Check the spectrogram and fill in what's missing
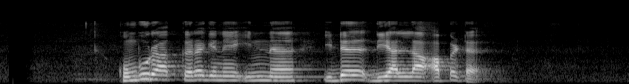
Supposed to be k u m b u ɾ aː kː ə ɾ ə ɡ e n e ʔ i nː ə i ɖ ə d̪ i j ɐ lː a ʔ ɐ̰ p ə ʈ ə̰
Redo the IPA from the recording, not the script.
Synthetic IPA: k u m b u ɾ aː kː ə ɾ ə ɡ e n e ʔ i nː ə i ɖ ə d̪ i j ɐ lː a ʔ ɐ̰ p ə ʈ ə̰

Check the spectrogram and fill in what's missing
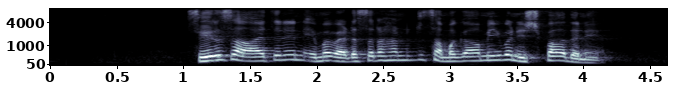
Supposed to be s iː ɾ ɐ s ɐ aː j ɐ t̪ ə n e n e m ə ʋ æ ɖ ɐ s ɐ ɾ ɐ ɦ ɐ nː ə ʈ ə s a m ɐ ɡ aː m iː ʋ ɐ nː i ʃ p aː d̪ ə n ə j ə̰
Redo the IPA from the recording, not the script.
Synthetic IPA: s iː ɾ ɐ s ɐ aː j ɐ t̪ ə n e n e m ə ʋ æ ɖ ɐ s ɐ ɾ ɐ ɦ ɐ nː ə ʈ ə s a m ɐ ɡ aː m iː ʋ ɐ n i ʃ p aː d̪ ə n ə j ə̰

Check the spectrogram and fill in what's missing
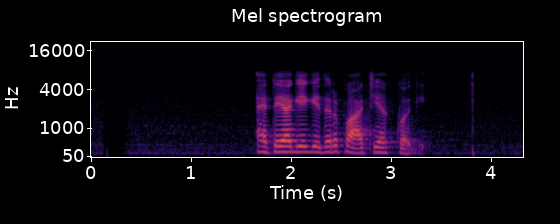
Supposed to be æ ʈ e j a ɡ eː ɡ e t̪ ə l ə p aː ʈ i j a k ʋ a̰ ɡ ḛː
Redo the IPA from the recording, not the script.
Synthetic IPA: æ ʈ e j a ɡ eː ɡ e d̪ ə ɾ ə p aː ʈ i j a k ʋ a̰ ɡ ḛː

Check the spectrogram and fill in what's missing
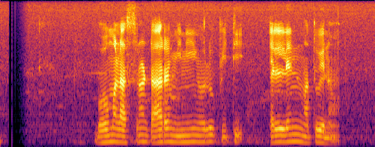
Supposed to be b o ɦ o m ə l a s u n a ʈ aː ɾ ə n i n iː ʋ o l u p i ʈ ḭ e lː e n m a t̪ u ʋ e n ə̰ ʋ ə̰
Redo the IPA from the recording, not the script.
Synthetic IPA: b o ɦ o m ə l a s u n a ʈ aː ɾ ə m i n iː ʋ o l u p i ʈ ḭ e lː e n m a t̪ u ʋ e n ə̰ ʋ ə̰

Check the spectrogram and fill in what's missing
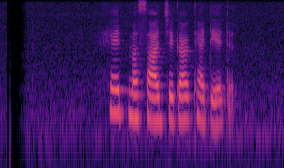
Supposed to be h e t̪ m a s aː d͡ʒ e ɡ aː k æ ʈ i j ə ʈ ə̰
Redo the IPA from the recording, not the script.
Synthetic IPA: h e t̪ m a s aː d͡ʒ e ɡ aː k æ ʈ i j ə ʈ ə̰

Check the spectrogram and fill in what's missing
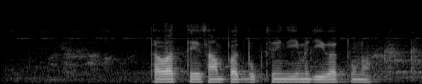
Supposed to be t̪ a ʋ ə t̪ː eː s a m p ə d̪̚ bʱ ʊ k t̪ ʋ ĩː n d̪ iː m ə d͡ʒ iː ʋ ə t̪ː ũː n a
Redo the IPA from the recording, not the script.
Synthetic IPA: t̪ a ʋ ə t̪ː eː s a m p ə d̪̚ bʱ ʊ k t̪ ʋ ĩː n d̪ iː m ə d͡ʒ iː ʋ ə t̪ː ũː n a

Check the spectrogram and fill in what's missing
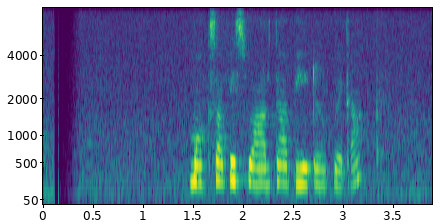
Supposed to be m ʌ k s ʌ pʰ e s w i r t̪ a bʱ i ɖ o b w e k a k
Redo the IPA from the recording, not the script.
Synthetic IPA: m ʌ k s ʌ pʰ i s w a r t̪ a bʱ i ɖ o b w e k a k

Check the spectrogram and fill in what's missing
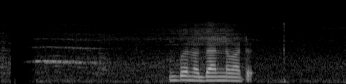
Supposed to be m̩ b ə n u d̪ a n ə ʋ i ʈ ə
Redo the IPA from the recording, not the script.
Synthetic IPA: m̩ b ə n o d̪ a nː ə ʋ a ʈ ə

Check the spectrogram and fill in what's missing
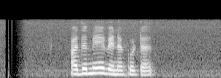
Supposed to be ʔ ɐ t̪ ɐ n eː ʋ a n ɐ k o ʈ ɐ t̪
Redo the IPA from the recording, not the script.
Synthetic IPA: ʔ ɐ d̪ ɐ m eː ʋ e n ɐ k o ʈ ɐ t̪

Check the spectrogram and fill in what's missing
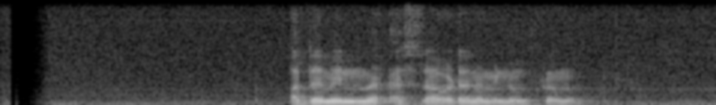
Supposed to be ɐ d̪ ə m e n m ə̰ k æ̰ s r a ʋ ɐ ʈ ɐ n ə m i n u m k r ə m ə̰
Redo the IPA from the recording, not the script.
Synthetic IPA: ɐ d̪ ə m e n m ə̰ ʔ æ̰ s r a ʋ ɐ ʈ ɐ n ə m i n u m k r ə m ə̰

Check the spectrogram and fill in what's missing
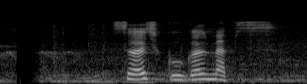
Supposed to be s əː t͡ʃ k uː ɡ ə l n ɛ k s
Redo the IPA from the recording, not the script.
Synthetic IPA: s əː t͡ʃ ɡ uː ɡ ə l m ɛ p s

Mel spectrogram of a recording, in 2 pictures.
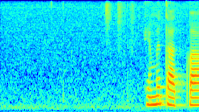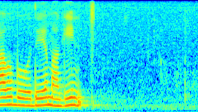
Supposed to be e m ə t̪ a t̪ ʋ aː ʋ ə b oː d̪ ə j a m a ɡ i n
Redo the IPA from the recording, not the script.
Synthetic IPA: e m ə t̪ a t̪ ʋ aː ʋ ə b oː d̪ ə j ə m a ɡ i n

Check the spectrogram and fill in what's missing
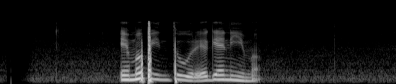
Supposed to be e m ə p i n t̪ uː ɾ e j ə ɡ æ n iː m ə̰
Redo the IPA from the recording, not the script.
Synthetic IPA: e m ə p i n t̪ uː ɾ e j ə ɡ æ n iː m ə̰

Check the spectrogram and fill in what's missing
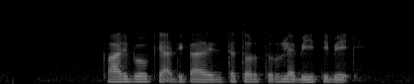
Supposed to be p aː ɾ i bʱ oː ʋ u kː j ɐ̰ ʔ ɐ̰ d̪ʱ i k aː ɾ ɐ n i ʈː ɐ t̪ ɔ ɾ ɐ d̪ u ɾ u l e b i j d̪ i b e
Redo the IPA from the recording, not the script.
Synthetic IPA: p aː ɾ i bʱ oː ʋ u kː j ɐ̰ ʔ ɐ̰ d̪ʱ i k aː ɾ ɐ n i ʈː ɐ t̪ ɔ ɾ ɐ t̪ u ɾ u l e b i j t̪ i b e

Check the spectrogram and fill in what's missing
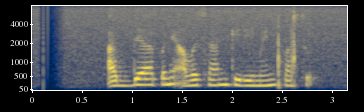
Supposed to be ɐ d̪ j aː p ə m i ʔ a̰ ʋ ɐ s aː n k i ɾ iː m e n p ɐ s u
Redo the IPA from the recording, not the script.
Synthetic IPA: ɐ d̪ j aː p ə n i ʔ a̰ ʋ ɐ s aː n k i ɾ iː m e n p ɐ s u

